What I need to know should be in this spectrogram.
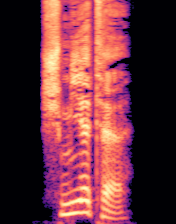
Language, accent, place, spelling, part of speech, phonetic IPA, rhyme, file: German, Germany, Berlin, schmierte, verb, [ˈʃmiːɐ̯tə], -iːɐ̯tə, De-schmierte.ogg
- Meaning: inflection of schmieren: 1. first/third-person singular preterite 2. first/third-person singular subjunctive II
